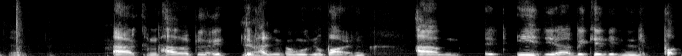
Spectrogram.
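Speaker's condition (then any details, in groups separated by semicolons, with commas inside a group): Cerebral palsy; ataxic type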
